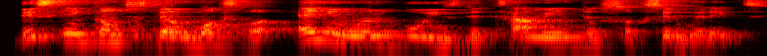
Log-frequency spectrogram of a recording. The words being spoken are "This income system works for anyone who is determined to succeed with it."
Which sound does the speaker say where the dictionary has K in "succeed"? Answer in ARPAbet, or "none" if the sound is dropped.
K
